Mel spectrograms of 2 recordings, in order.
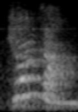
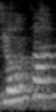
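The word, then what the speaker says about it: Xuanzang: अब इसे जोनसान मत कहने लगना, जोनसान, उनसान, ये मत कहने लगना. इसकी प्रोनाउंसिएशन याद ही है, क्योंकि उन्हें फिर पता है हमें चाइनीज बोलनी नहीं आती. इसको हम प्रोनाउंस करेंगे hyunsan.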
